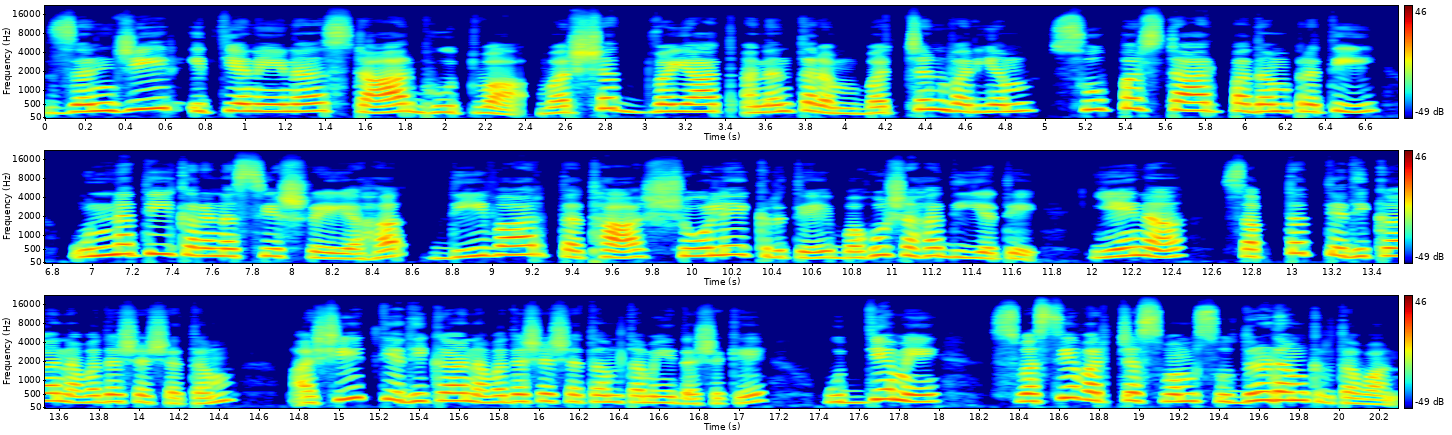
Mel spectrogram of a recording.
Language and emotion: Sanskrit, neutral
